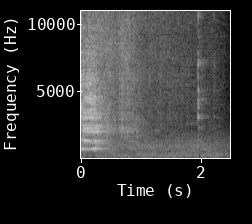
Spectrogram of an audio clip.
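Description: Beef shanks sear in a hot pan for birria tacos, a loud close sizzle that fades gradually, with one brief clink partway through.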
